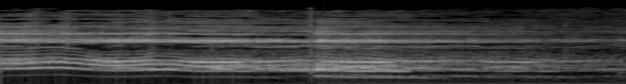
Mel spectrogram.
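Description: A male qari reciting the Quran in melodic tajwid style through a microphone and PA: a long sung line whose pitch wavers quickly up and down, broken briefly about a second in, then ending and dying away in reverb near the end.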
